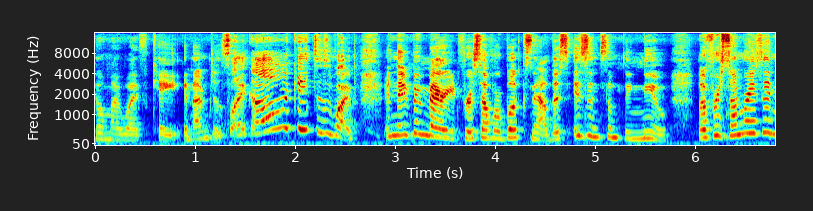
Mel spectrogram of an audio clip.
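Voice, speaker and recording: Her voice sits high and a little bright as she talks casually to the camera in her role as a vlogger and reviewer. Enthusiasm pours out of her, and she hits emphatic words hard.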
